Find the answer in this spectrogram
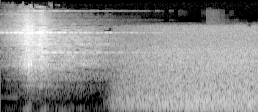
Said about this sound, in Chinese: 书页突然开始自己快速的翻动，一阵熟悉的蓝色星星从书里飞出来，布满了整个大厅。只听见嗖的一声，蓝小瑞又进入到了书本里。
